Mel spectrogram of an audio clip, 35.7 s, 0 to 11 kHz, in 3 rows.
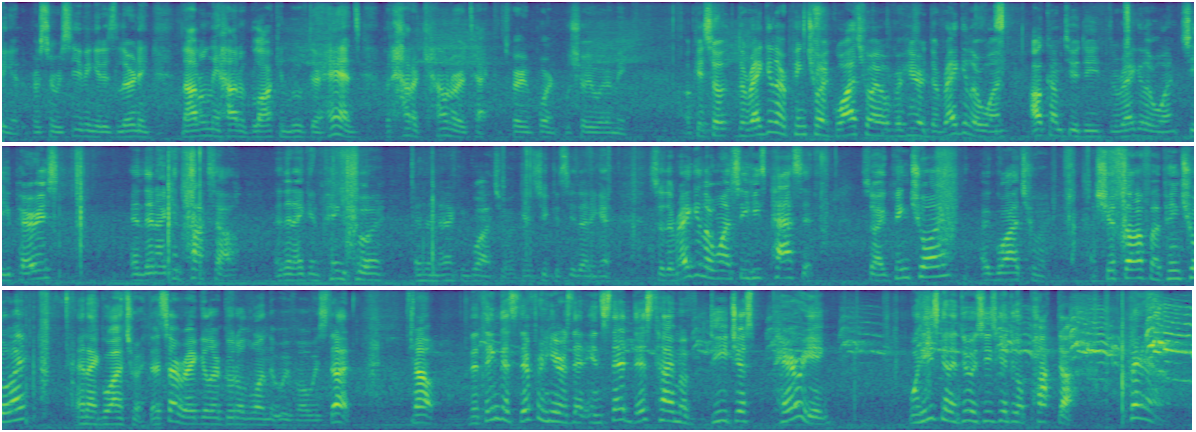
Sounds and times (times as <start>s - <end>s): Speech: 0.0s - 12.5s, 13.2s - 32.1s, 32.9s - 35.5s.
